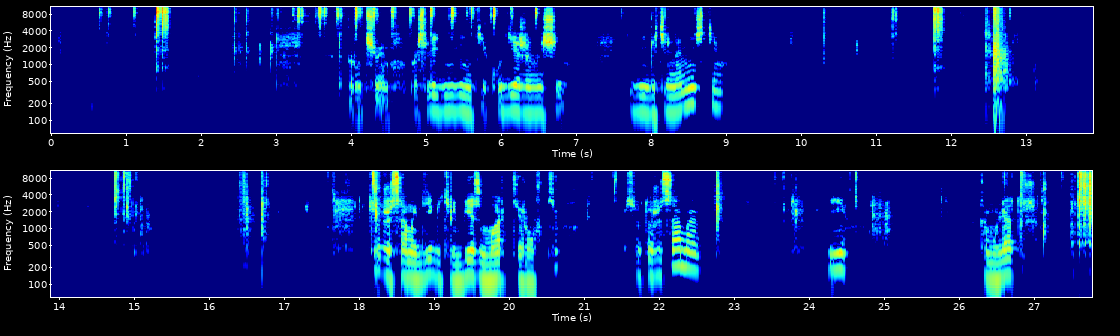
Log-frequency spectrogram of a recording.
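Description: Small plastic parts click and clatter.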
